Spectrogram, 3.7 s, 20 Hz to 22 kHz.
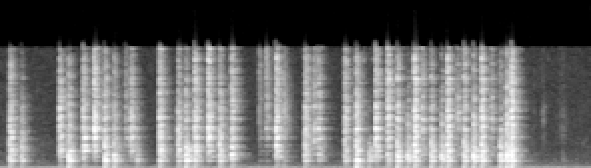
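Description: Long nails tap rapidly on the gold metal lid and the glass of a red glass jar candle filled with wax, held sideways. The taps are quick, bright clicks with a faint ringing tone around 1 kHz that dies away almost at once.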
